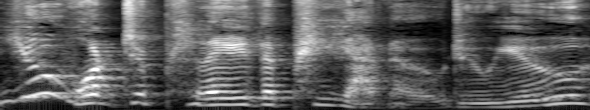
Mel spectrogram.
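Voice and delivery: soft, patronizing, talking-down woman's voice. Recreating the first time they met, the speaker voices the woman, mock-condescending.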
